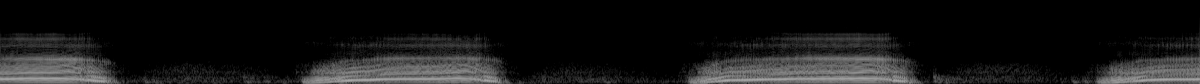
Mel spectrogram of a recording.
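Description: Loud, rough, voiced snores on each breath in, about 15 a minute, with quiet breathing out between them: heavy snoring.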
